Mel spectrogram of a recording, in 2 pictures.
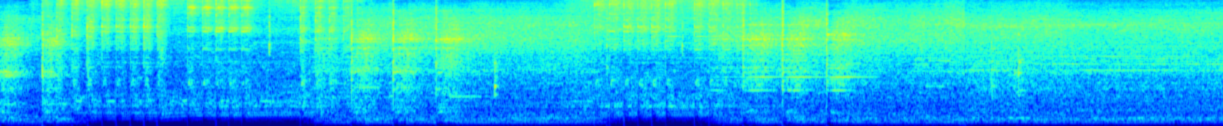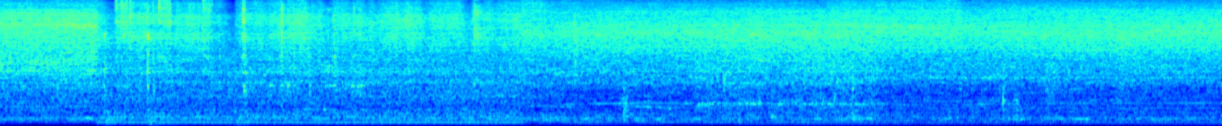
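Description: Repeated hammer blows on a truck's steel front steering knuckle, knocking the upper and lower ball joints loose, over roughly the first twelve seconds. After that the blows stop and a steady noise carries on.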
